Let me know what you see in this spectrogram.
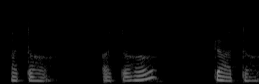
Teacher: तो इसमें हमारे कैसे शब्द आते हैं, जैसे प्रातः, आप लोग कहते हैं ना पोयम होती है प्रातः काल उठना चाहिए, यानी सवेरे सवेरे उठना चाहिए। तो प्रातः त में जो अह की आवाज़ आ रही है, जिसे हम विसर्ग कहते हैं, उसको हम अनुनासिक भी कहते हैं।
